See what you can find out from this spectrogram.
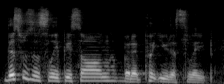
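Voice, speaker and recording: A man hosting a casual review chat, sharing opinions in an expressive way with emphatic phrasing. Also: a little high, fast talker, slightly rough. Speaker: host reviewing song contest entries.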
